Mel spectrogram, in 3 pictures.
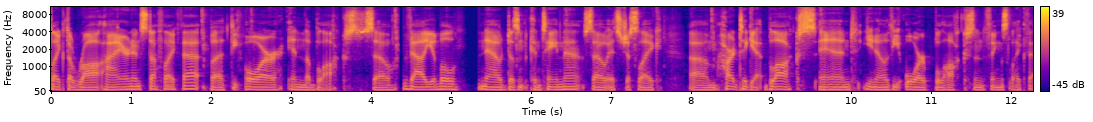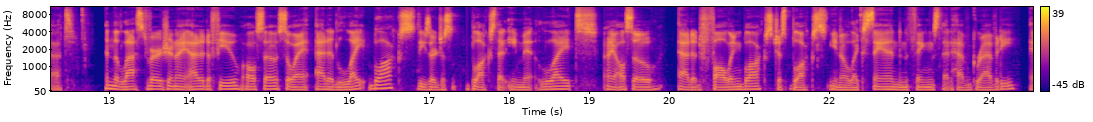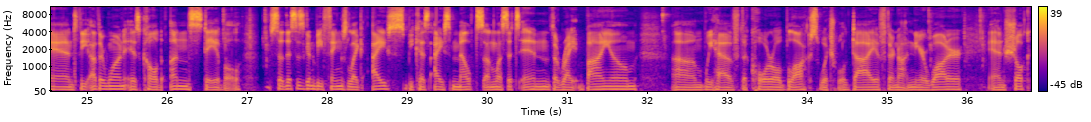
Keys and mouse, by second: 1.7-2.7 shift+drag, 2.7-3.7 shift+drag, 3.7 middle click, 3.9-5.1 drag, 5.4 click, 5.8 click, 5.9 shift+middle drag, 6.4 click, 6.5 shift+middle drag, 6.8 shift+click, 7.0 click, 7.3 shift+drag, 7.5 shift+click, 7.7 middle click, 7.9-8.5 drag, 8.6-9.1 shift+drag, 9.7 shift+click, 9.7 shift+middle click, 10.2-12.0 shift+drag, 12.4-12.8 shift+drag, 12.8 shift+middle click, 12.9-16.7 drag, 16.8-21.5 drag, 21.6-21.9 drag, 22.0 shift+middle click, 22.7 ctrl+middle click, 23.1 ctrl+click, 23.2 ctrl+middle click, 23.4 ctrl+middle click, 24.0-25.7 drag, 26.9 shift+middle click, 27.3 shift+middle drag, 27.6 shift+middle click, 28.1-32.6 drag, 32.7 ctrl+click, 33.0-35.3 drag, 35.6 shift+middle drag, 36.1 click.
